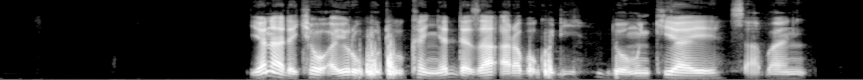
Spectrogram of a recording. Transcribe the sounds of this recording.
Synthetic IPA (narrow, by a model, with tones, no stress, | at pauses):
jɐ˦naː˨da˨kʲa˦˨wʔa˨ji˦ɾʊ˨bṵː˨tʰuː˦kʰɐ˦˨ɲjɐ˦dːa˨zaː˦ʔa̰˨ɽɐ˦ba˨kʷʊ˦ɗiː˦ | doː˨mɪ˦ŋkʲɪ˦jaː˨jeː˦sa̰ː˨ɓaː˦niː˦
